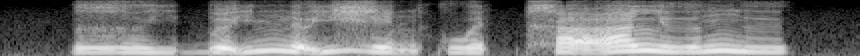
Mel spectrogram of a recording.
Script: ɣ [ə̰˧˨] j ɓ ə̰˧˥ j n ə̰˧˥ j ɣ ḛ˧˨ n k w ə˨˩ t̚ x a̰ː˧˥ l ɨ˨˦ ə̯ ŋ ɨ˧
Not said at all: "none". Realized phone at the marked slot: ə̤˨˩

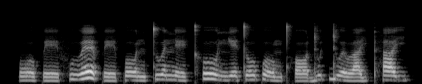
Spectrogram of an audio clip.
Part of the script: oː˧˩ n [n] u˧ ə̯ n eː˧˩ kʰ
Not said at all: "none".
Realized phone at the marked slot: t̪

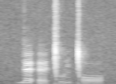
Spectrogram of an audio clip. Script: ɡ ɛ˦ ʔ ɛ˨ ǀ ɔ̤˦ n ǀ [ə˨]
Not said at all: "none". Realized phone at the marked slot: ɔ˨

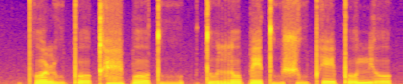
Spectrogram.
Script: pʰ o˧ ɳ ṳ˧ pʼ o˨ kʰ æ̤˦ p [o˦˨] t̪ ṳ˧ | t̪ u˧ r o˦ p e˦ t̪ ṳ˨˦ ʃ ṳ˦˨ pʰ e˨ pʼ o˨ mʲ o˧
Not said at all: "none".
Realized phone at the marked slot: o˦˨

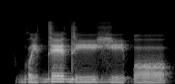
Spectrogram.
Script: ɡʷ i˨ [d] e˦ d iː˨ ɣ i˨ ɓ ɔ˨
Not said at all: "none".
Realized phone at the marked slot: d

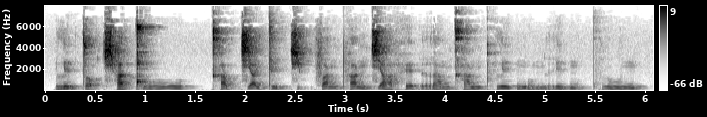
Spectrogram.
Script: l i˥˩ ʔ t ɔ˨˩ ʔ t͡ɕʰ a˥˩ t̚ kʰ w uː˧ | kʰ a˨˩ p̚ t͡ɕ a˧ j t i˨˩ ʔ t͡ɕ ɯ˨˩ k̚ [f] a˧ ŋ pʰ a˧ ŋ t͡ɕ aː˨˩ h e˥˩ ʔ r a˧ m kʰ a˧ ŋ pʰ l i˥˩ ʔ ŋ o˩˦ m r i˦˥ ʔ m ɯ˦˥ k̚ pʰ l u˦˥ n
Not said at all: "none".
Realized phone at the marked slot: f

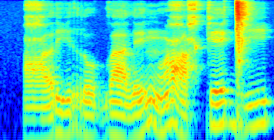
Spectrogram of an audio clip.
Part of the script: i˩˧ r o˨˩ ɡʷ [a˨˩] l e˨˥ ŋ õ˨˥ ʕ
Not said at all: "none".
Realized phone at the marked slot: a˨˩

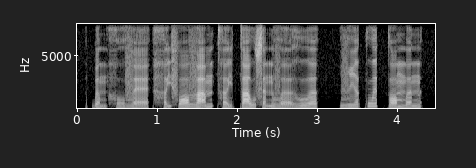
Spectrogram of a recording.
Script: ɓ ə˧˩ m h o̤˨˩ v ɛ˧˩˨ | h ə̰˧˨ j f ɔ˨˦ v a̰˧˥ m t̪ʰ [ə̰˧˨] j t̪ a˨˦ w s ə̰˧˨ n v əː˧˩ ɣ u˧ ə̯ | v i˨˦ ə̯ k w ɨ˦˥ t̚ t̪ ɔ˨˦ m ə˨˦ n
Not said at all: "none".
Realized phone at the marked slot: ə˧˩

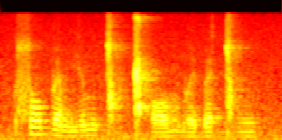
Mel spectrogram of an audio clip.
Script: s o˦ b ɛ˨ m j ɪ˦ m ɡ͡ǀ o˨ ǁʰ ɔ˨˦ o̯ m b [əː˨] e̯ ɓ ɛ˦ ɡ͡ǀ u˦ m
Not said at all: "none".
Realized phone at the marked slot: ə˨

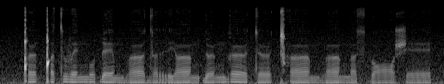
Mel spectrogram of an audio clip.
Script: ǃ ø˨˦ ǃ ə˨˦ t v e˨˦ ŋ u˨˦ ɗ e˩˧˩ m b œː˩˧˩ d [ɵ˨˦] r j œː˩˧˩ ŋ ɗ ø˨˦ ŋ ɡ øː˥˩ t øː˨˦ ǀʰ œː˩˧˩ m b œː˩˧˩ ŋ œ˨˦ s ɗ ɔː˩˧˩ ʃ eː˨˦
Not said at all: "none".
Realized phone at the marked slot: œ˨˦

